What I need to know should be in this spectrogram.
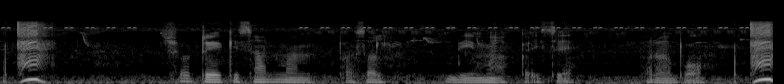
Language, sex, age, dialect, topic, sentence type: Chhattisgarhi, male, 18-24, Northern/Bhandar, agriculture, question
